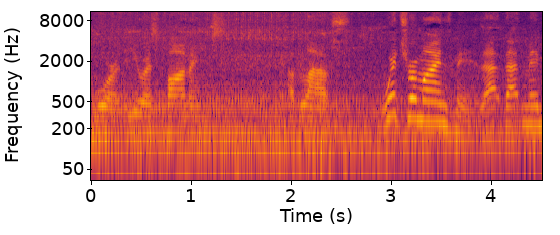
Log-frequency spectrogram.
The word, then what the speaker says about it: Lao: And it seems that YouTubers love to call this country Lao. They don't call it Laos, they call it Lao.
